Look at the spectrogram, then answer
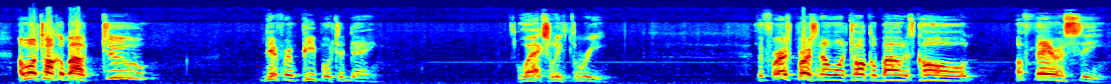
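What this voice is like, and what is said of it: Slightly raspy, hoarse voice. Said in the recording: “I'm a little raspy”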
